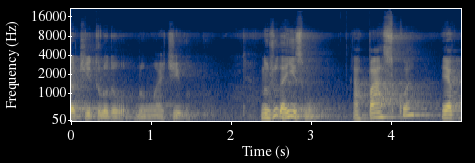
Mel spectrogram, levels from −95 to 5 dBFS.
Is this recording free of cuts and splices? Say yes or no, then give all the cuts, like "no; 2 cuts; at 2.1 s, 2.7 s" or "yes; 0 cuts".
yes; 0 cuts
